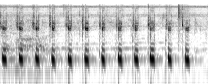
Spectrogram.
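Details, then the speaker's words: Yamaha Vixion (old model) engine running with a cracked water pump seal: sharp mouse-like chirping squeaks about six per second; radiator coolant already black but not yet mixed into engine oil. A hard seal makes no sound. "tanda-tanda Sil water pump sudah mulai pecah ya jika keras tidak akan timbul suara tapi kalau pecah itu suaranya kayak bunyi tikus seperti itu"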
